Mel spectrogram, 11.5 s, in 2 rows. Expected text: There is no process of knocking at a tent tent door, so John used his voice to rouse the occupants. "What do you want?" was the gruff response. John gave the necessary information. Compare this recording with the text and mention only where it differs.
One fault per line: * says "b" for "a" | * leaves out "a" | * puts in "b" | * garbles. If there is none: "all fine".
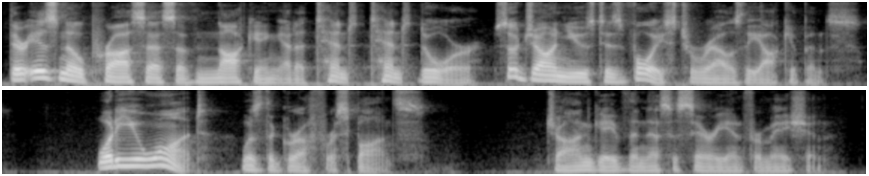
all fine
